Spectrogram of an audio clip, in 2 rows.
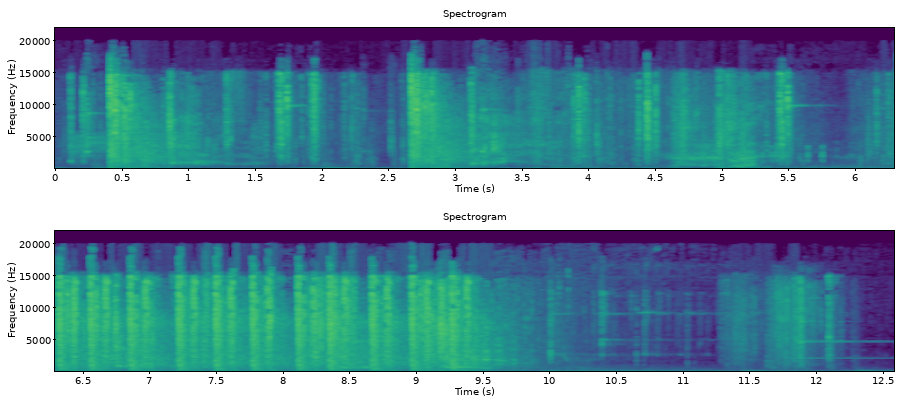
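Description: Rapid automatic gunfire from a powerful gun in Fallout 76, long dense volleys of close, loud shots broken by short pauses, with faint game ambience between bursts and no talk.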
